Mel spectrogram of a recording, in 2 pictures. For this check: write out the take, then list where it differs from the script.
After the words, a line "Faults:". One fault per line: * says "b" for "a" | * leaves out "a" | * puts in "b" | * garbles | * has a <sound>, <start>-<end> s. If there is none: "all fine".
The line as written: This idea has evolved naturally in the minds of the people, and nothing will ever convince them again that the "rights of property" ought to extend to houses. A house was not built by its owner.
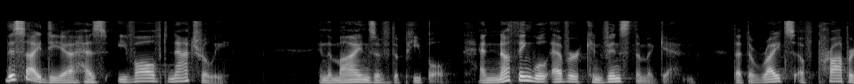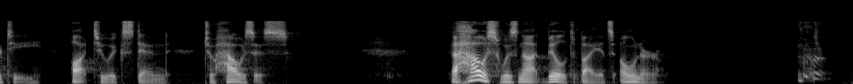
This idea has evolved naturally in the minds of the people, and nothing will ever convince them again that the "rights of property" ought to extend to houses. A house was not built by its owner.
Faults:
* has a cough, 16.5-16.9 s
